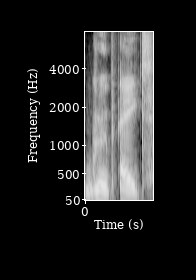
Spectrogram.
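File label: Speech Pilots Bomber, British English; World Of Warships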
